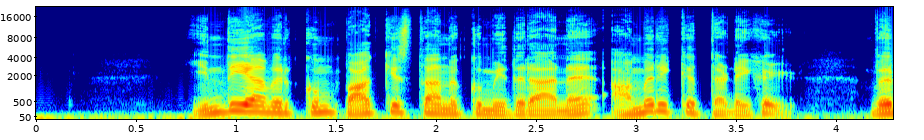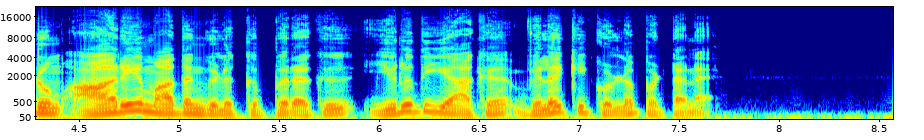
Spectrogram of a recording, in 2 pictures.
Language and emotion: Tamil, neutral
